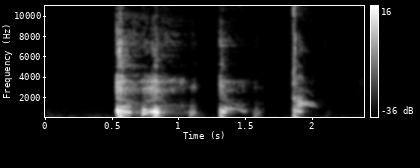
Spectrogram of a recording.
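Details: Three separate harsh coughs, the first a double burst, from an adult woman who has been sick, in a quiet room.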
